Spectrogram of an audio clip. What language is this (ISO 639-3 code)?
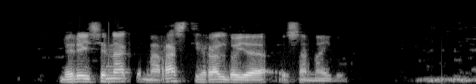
eus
